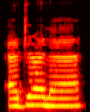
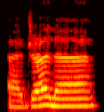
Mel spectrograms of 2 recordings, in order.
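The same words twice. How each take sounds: First: The stress is on the first syllable. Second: The stress is on the second syllable. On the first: It is a single word meaning a term. The speaker calls it right. "ajala and not ajala" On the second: It becomes a question particle plus a verb. The speaker calls it wrong. "and not ajala"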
